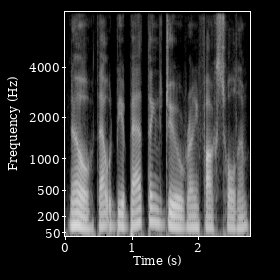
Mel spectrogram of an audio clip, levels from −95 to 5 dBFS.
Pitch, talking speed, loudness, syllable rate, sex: 105 Hz, 280 wpm, -20 LUFS, 5.5 syllables/s, male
